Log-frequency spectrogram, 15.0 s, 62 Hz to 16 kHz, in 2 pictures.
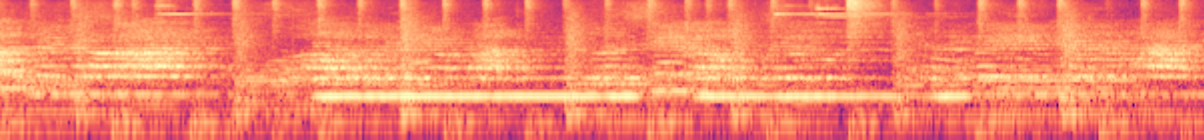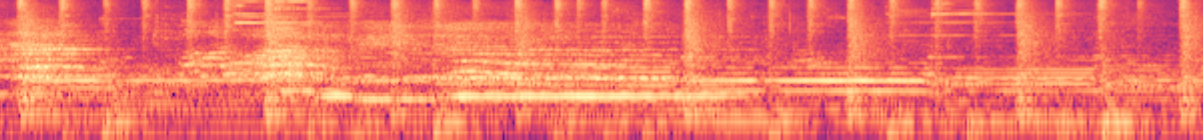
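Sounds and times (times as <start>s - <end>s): children singing in chorus: 0.0s - 13.0s
music: 0.0s - 15.0s.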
